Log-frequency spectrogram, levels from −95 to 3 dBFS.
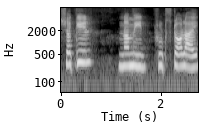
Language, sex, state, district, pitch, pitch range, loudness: Marathi, female, Maharashtra, Solapur, 255 Hz, 245-280 Hz, -16 LUFS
